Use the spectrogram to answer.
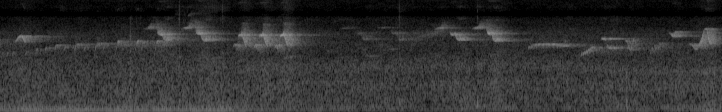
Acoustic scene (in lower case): park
